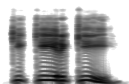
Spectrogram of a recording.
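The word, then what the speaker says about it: quiquiriquí: No, Q-U-I. – Yeah, key. – Q-U-I. – Key. – R-I. – Kikiriki. Kikiriki. – Q-U-I. – Yeah. Kikiriki. Kikiriki. – K-I. This is all the way. – Kikiriki. – K-I-K-I-R-K-I.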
